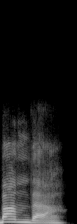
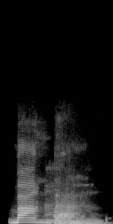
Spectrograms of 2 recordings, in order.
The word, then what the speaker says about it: banda: And here's another word, banda. Banda. And when you pronounce band in English, you'll feel a puff of air, but banda, you shouldn't feel a puff of air.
